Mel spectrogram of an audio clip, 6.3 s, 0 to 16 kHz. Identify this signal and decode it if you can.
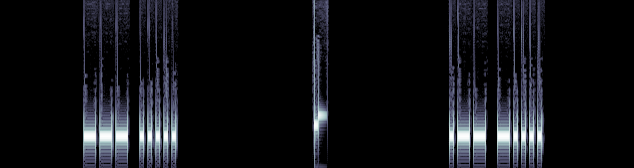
Morse code, heard as a keyed tone, about 30 wpm, 700 Hz. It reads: O5 W6
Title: Single-Letter Single-Number 30wpm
